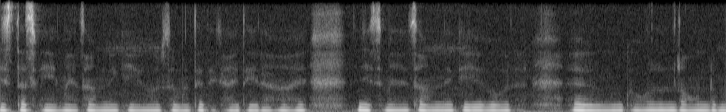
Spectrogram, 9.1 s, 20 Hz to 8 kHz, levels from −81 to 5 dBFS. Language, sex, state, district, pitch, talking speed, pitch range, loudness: Hindi, female, Uttar Pradesh, Jyotiba Phule Nagar, 195 Hz, 75 wpm, 190-195 Hz, -18 LUFS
